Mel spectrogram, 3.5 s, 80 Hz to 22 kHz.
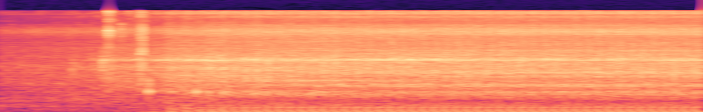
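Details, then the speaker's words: Honda Vario 125 after CVT repair: the very loose drive belt was refitted and the pulleys are now tight; starter catches and the engine settles into a smooth even idle, about 220 beats a minute, with no belt-side clatter. "Bagus kan? Halus juga. Enggak ada bunyi klatak-klatakaran."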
